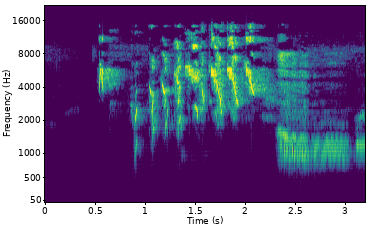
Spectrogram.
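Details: Varied song of a white-crowned shama for training other birds, a fast series of sharp high chattering notes sliding down into a steady, lower, buzzy repeated phrase.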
